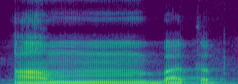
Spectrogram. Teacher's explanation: تا کو ہلانا نہیں ہے، حروف قلقلہ کے سوا باقی کوئی بھی حرف ساکن ہو اس کو ہلا کے نہیں پڑھتے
